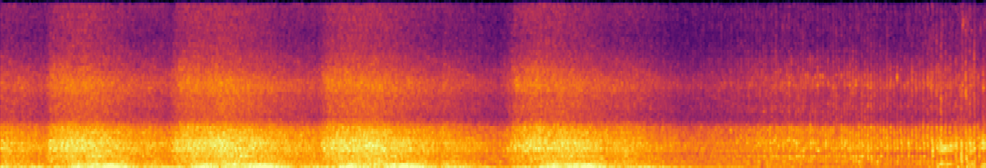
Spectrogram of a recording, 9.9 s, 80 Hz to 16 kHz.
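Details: Hino Lohan turbo diesel truck revved after adjustment, aiming for rpm to reach 2000: engine rises and falls cleanly through repeated blips about every two seconds, then winds down smoothly; revs freely and evenly.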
